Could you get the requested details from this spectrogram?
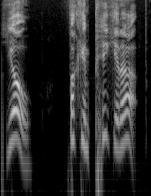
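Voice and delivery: loud, high exasperated yell; mad, impatient order. Retold or imitated. Storyteller to his idle helper at the couch, mad shout. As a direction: act out losing patience, pitch jumping up. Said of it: "I'm getting visibly mad now".

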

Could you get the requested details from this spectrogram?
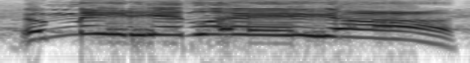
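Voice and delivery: full-force preaching. Acted.

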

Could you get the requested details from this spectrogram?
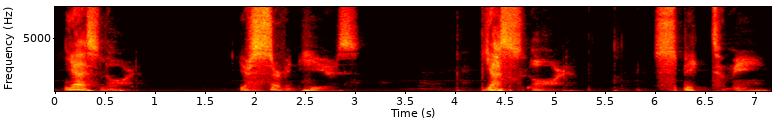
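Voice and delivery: low, slow surrender; hushed prayer. Acted. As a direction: drop into a reverent near-whisper. Preacher voices a surrendered prayer.

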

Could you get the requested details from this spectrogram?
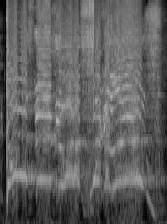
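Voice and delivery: very high shouted character voice; hammed-up screaming catchphrase; Billy Bob the Bigot Brick. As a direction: yell it in a strained, far-up comic voice. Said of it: "that's what he sounds like".

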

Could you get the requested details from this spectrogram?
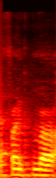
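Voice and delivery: "Mir" said as "Murr"; "Mir" with an "ur" vowel, as if it were correct; mispronounced name. Retold or imitated. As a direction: say "Mir" to rhyme with "fur". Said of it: "I call him Mir".

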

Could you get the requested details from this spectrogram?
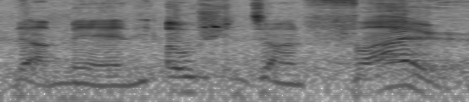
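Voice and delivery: loud laid-back surfer bro; surfer dude. Acted. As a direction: drawl it like a beach bro. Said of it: "the surfer voices".

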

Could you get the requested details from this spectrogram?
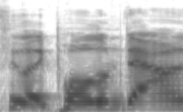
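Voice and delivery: ordinary talk

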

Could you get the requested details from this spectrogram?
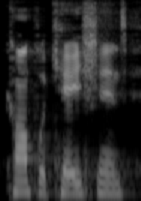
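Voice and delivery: ordinary talk

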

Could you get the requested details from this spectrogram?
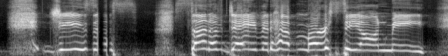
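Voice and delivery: high, ringing cry to Jesus; preacher acting out a plea for mercy; calling out. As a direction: cry out in fervent appeal. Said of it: "we will call out to him".

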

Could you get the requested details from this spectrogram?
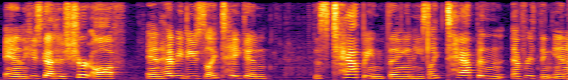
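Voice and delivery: usual speaking voice

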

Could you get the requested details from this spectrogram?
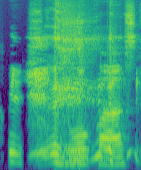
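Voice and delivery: normal talking voice

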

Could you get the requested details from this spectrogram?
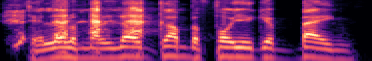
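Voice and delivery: loud mock Cuban gangster accent; a hammed-up Scarface gangster growl; Tony Montana impression. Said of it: "are you doing a Tony Montana?".

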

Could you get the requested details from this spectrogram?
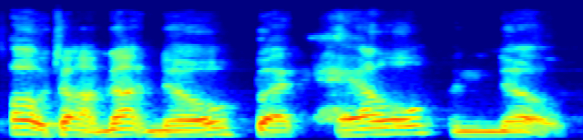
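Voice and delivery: weighty, spaced-out "hell no", falling at the end; emphatic refusal. Retold or imitated. Friend turning Tom down on running, slow and emphatic. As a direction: draw out "hell no" very slowly.

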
